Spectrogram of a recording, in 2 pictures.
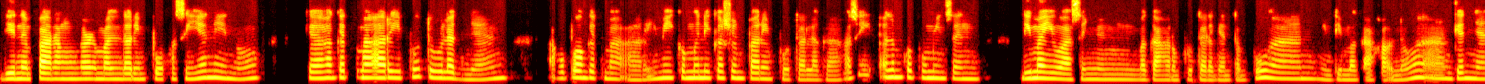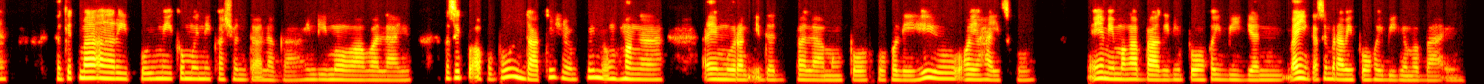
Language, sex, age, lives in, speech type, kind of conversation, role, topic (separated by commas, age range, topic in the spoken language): Filipino, female, 25-29, Philippines, conversation, unstructured, none, Ano ang kahalagahan ng pagtitiwala sa pagkakaibigan para sa’yo?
